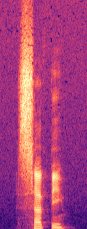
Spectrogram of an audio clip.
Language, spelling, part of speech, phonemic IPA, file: French, saper, verb, /sa.pe/, Fr-saper.ogg
- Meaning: 1. to sap, do sapping work on (to subvert by digging) 2. to erode, wear down, undermine 3. to dress 4. to eat or chew noisily 5. to slurp 6. to harvest or reap forage or cereals with a small scythe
